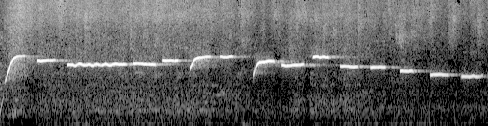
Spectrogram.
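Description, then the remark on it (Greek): A person whistles a melodic tune alone, clear, with sliding notes rising into a series of steady pitched phrases that step gradually downward over several seconds. “Όταν κάνω ντου, σφυρίζω και κάνω πολύ φασαρία, δυστυχώ.”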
